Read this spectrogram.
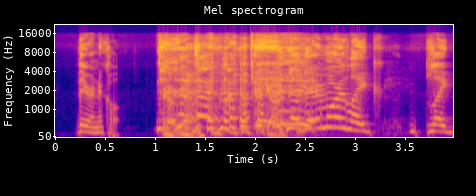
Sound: all laughing

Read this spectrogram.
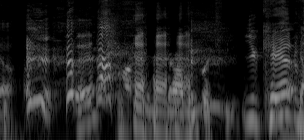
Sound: laughs

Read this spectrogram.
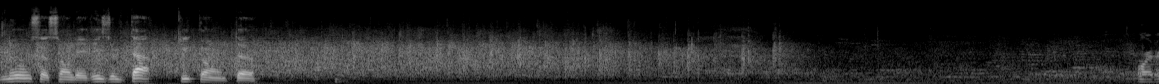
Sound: applause

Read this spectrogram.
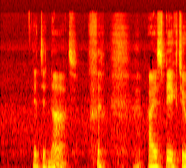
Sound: laughs

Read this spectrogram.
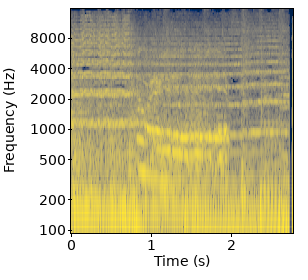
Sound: goofy pumpkin sounds

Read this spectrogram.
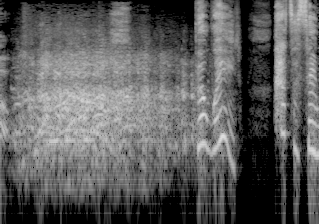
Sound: gasps

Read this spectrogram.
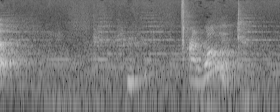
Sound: laughs

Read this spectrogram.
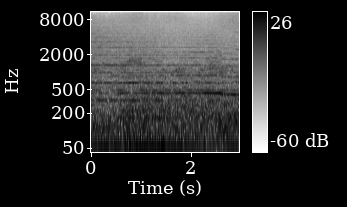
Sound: wind howling

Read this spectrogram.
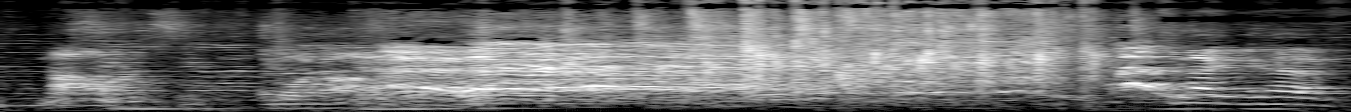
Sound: applause

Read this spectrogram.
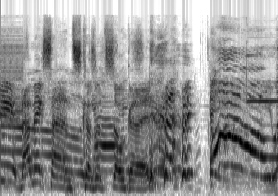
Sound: laughs

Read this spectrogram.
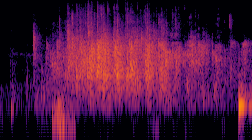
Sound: applause

